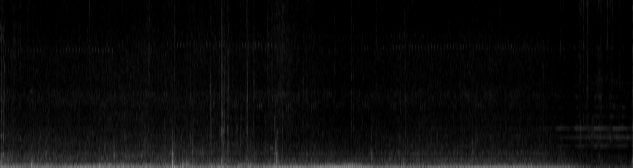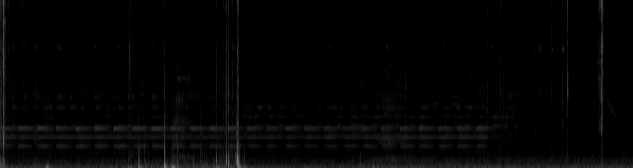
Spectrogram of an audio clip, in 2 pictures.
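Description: Steady low road and engine noise from inside a moving car. About halfway through it cuts away, and a railroad grade-crossing warning bell rings steadily while the crossing gate lowers, stopping shortly before the end, with a few sharp clicks.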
